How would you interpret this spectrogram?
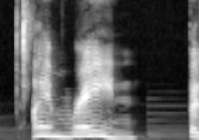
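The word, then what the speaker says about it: Raen: my name uh raven all right i am reign but it's spelled like raven without the without the v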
